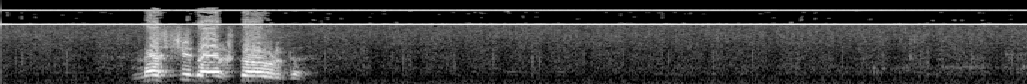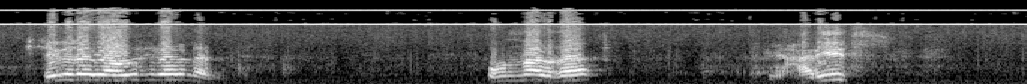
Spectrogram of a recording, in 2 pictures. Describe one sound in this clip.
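An elderly man speaks slowly in short, separate phrases.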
